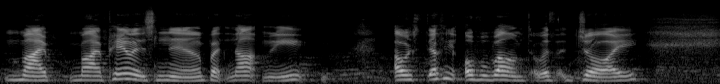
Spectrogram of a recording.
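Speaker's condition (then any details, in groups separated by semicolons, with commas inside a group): Down syndrome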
